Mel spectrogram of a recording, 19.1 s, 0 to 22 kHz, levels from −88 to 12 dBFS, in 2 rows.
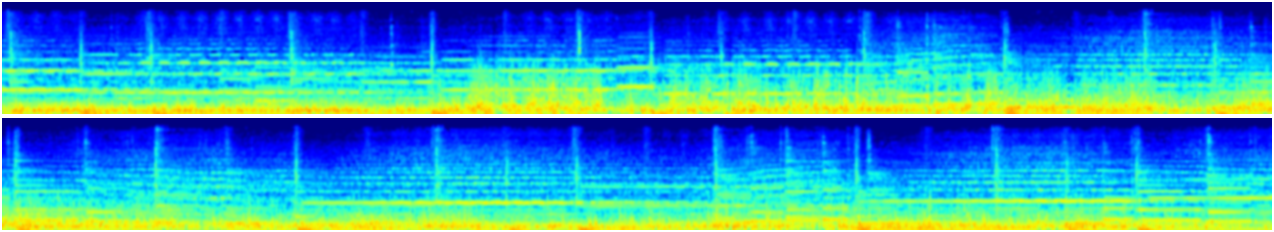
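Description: From 3.62 to 6.45 s, and again from 6.81 to 8.04 s, repeated packet loss chops the sound into a robotic stutter. Dozens of gaps, none longer than 30 ms, are patched by repeating the last sound. This rapid cluster sets it apart from a single isolated dropout.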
